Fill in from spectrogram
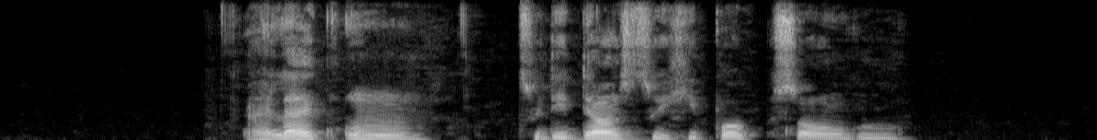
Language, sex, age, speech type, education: Nigerian Pidgin, male, 15-29, spontaneous, secondary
